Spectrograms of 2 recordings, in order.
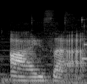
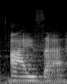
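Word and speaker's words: Ayza: So first off the bat, we have the name Isa, spelled A-Y-Z-A, Isa.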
